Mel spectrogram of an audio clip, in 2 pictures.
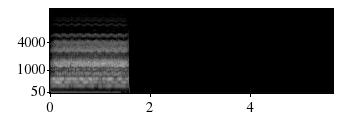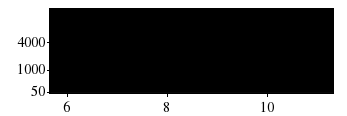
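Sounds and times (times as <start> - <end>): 
synth pad: 0.0 - 1.6.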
